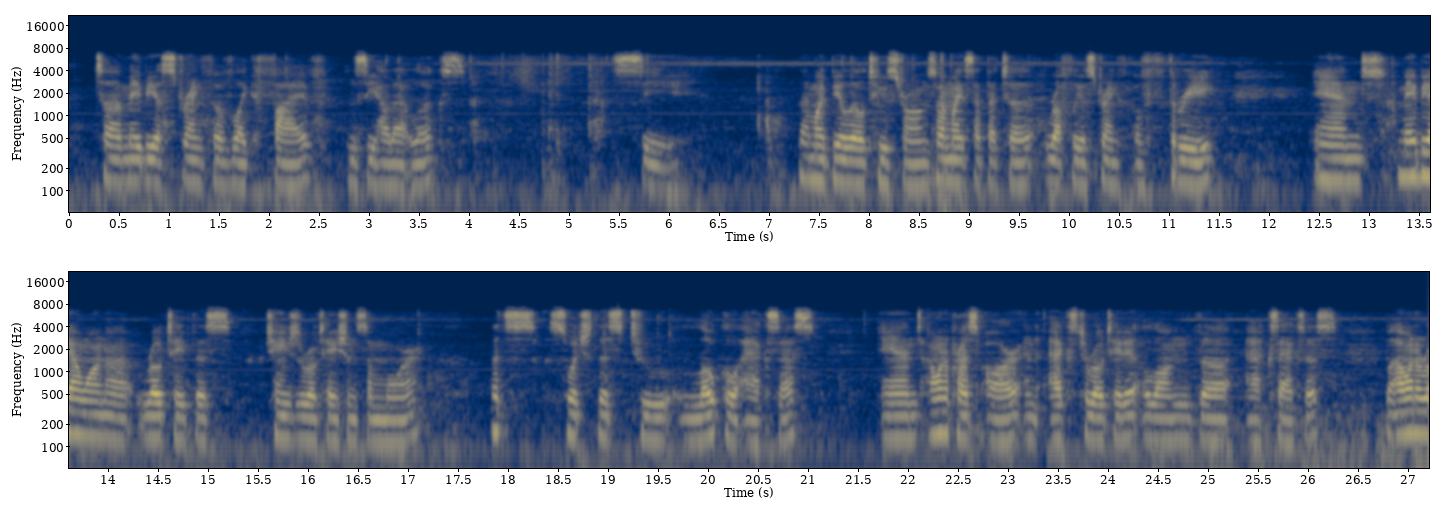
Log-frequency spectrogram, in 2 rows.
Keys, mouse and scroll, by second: 0.0 ctrl+Down, 5.3 click, 5.7 shift+z, 7.9-9.9 drag, 10.5 z, 12.6 KP_1, 14.8 z, 22.6 r.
